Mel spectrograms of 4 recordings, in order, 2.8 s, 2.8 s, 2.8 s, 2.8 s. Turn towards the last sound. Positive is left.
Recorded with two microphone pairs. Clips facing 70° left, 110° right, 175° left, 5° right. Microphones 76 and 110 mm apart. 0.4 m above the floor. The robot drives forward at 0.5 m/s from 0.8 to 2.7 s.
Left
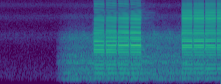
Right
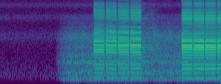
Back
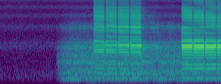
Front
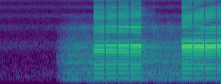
turn(degrees=-105)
